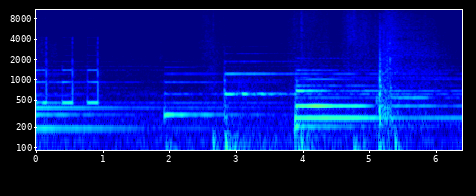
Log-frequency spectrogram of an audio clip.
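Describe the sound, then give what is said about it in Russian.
A telephone being dialed to place a call in a film scene: a quiet series of electronic keypad beeps and sustained tones that shift in pitch from one step to the next, with a few soft thumps among them. “Звонит Лизе. Алло?”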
